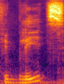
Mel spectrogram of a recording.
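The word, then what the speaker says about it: Blitzø: In Helluva Boss we have the group of professional assassins “I.M.P” This group is formed by the boss “Blitz'o” (the “o” is silent) The couple “Millie” and “Moxie” And the furry “Loona” Yes...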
